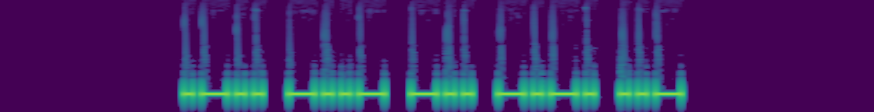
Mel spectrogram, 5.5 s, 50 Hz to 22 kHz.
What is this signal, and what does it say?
Morse code, heard as a keyed tone, about 22 wpm, 700 Hz. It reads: LXDCU
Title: Code Groups - 5 Letters - 22wpm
